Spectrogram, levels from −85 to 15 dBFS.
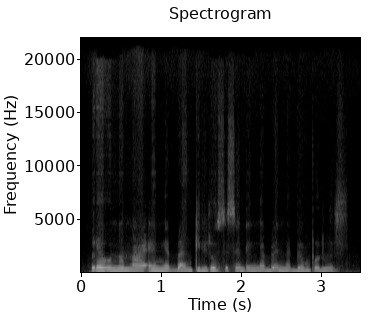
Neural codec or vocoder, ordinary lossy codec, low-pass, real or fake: codec, 44.1 kHz, 2.6 kbps, DAC; none; none; fake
